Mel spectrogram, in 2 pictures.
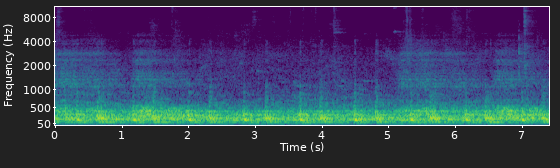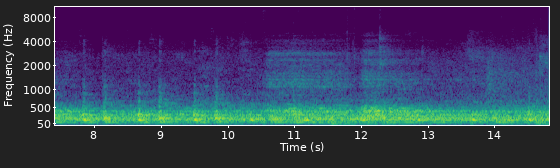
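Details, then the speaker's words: Split first heart sound (split S1) in a cardiovascular examination lesson: heart sounds at about 70 a minute, with S1 heard as two close sounds from separate closure of the atrioventricular (mitral and tricuspid) valves. "S1 kalau splitnya itu adalah pemisahan bunyi antara katup Atrium ventrikular tentunya ya kan mitral dan S1 Kan tapi terpisah ya mungkin seakan-akan dia seperti S3 dari S4 juga"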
